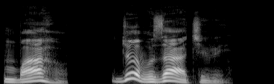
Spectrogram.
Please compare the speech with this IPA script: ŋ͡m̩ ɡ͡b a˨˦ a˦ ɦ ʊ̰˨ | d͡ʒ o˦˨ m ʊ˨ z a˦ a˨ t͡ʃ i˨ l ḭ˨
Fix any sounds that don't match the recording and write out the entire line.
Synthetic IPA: ŋ͡m̩ ɡ͡b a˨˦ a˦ ɦ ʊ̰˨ | d͡ʒ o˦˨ b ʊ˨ z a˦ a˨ t͡ʃ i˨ ɾ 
